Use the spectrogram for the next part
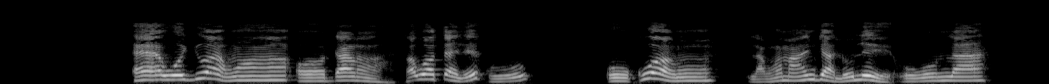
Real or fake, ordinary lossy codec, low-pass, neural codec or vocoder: fake; MP3, 32 kbps; 7.2 kHz; codec, 16 kHz, 4 kbps, X-Codec, WavLM features, trained on Multilingual LibriSpeech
